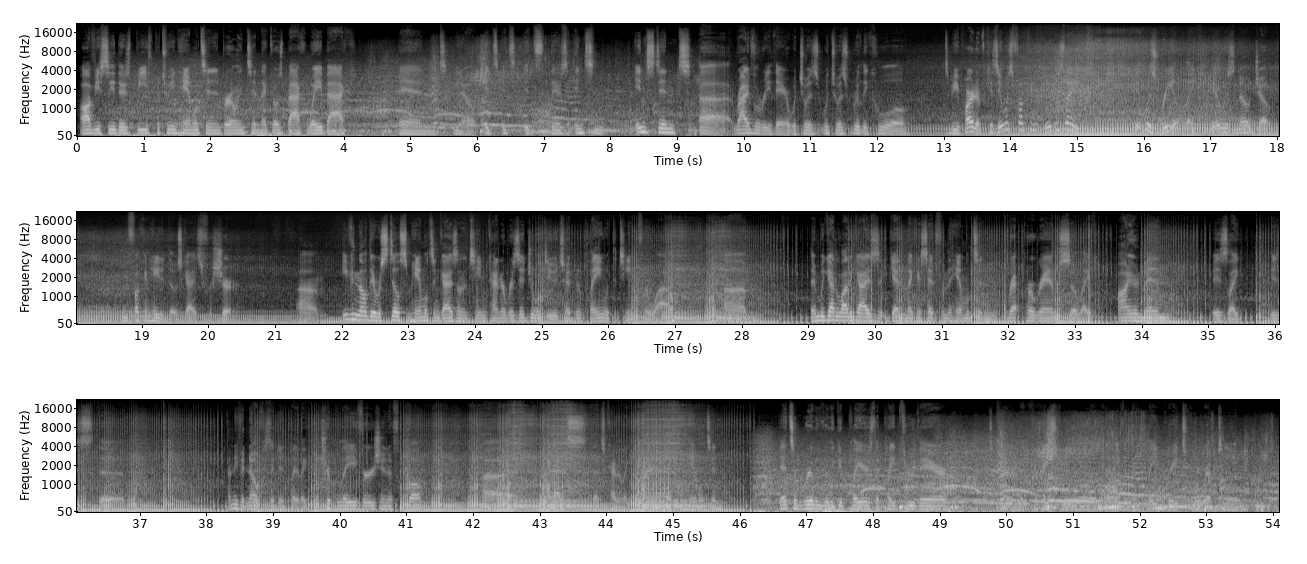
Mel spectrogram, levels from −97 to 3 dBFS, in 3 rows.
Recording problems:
traffic noise; very loud; throughout; 1 dB above the speech

